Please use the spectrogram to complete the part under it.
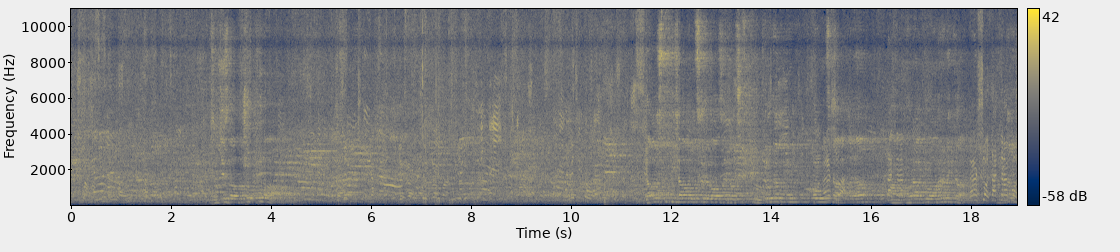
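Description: A crowd chatters and calls out throughout a large echoing hall.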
